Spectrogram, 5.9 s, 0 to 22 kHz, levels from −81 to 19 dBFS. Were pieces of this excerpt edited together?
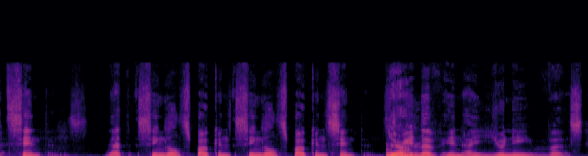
yes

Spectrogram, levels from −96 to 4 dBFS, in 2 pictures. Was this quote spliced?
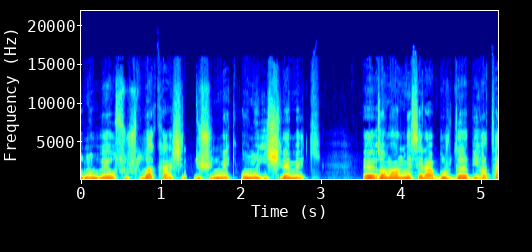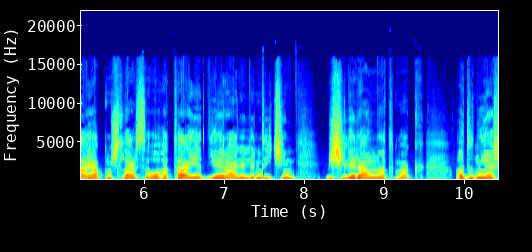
yes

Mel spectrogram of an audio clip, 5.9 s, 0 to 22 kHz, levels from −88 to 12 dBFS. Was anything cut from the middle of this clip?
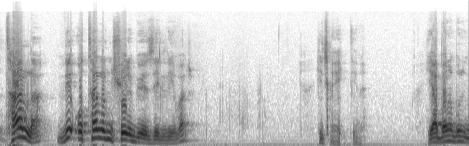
yes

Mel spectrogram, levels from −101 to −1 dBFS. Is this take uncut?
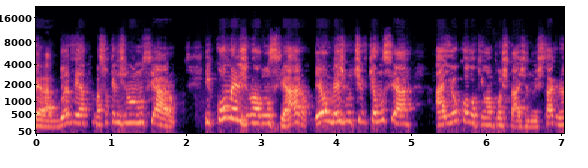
yes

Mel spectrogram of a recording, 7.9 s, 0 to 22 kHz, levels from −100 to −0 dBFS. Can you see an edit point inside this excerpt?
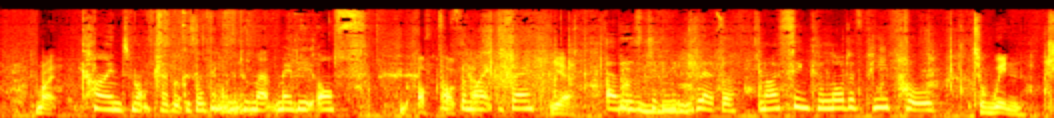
yes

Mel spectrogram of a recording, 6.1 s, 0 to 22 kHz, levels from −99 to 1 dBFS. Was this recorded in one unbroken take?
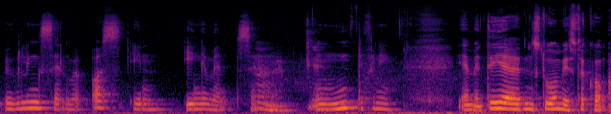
no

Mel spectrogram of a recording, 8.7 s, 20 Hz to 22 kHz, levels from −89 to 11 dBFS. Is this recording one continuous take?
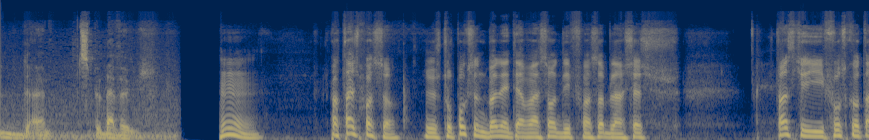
yes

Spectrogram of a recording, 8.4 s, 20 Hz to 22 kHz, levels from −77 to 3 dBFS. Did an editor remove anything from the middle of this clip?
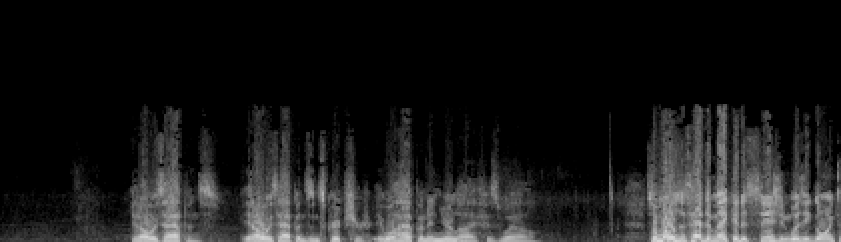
no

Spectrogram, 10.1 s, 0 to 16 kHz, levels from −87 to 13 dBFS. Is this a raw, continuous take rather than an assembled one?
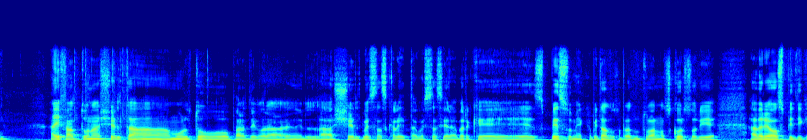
no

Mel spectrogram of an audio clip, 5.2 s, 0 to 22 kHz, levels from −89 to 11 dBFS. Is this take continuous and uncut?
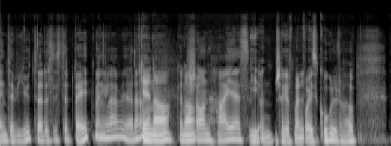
no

